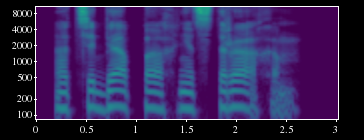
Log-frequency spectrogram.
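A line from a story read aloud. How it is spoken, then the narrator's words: Quiet rumbling male voice. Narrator (Russian): тихим, ракочущим голосом произнес мужчина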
